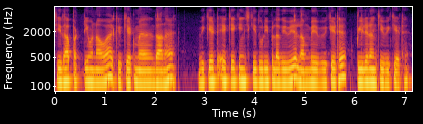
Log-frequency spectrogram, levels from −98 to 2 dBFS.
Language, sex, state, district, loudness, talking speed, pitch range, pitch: Hindi, male, Bihar, Purnia, -15 LUFS, 250 wpm, 125-135 Hz, 125 Hz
